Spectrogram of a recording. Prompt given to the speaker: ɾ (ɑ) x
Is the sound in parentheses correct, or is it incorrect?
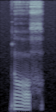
incorrect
